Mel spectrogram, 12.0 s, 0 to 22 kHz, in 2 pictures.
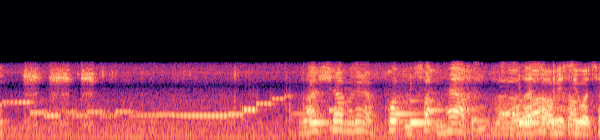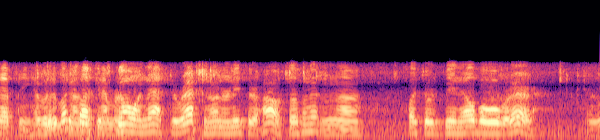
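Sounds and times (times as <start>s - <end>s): electronic locator tone: 0.0s - 5.7s.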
